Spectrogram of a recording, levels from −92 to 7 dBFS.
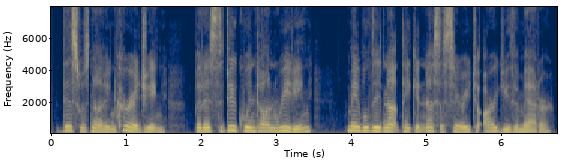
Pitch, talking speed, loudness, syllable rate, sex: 190 Hz, 185 wpm, -17 LUFS, 5.4 syllables/s, female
